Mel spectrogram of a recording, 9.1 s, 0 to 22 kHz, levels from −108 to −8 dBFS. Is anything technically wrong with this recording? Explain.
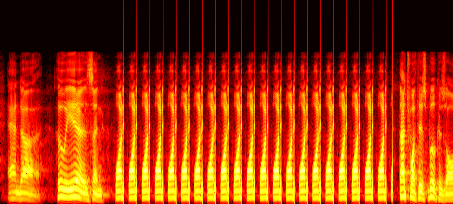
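Yes, there are two faults.

From 0.13 to 2.13 s there is automatic gain rising. The gain control judged the input too quiet and raised its gain by about 7 dB over two seconds. Voice and background swell together, which tells it apart from someone simply speaking louder.

From 2.46 to 7.85 s a broken-record loop repeats one 0.26 s fragment 21 times, back to back and identical each time. The likely cause is a stalled player, encoder or stream resending its last buffer. The audio from that span is lost. The exact repetition distinguishes it from a stutter or an echo.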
